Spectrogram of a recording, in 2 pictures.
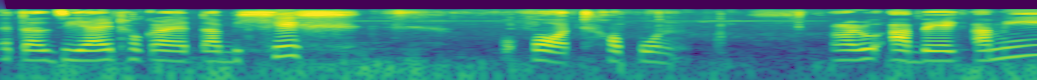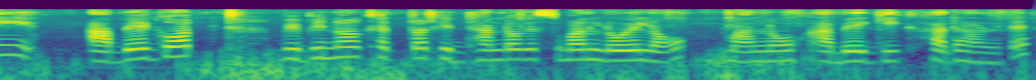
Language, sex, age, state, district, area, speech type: Assamese, female, 18-30, Assam, Dibrugarh, rural, spontaneous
